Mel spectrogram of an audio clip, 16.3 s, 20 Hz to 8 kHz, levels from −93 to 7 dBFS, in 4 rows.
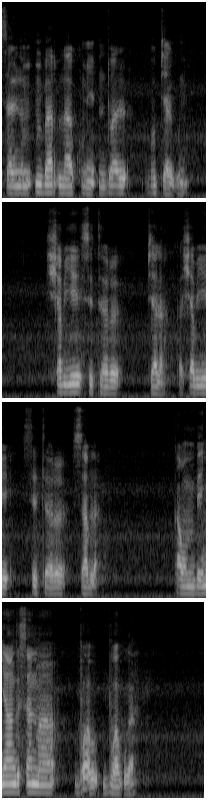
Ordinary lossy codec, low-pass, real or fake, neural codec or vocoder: AAC, 48 kbps; 7.2 kHz; real; none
